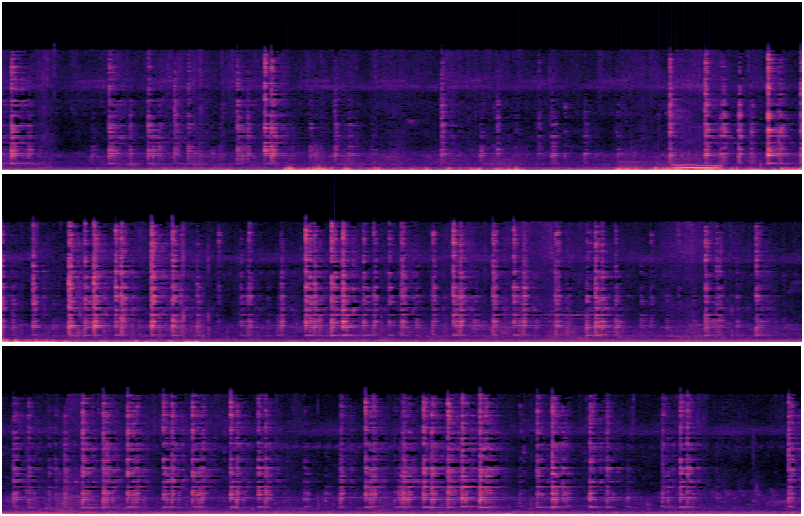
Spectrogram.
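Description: Water buffalo tear and munch grass close by.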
